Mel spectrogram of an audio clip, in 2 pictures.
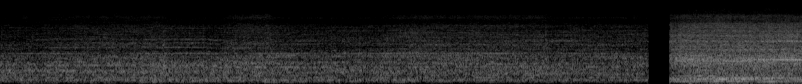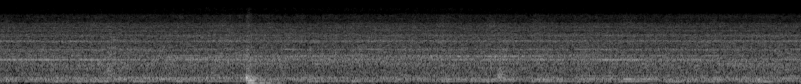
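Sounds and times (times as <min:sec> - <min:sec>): robot vacuum motor whine: 0:06.7 - 0:16.0
short thump: 0:10.4 - 0:11.0.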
